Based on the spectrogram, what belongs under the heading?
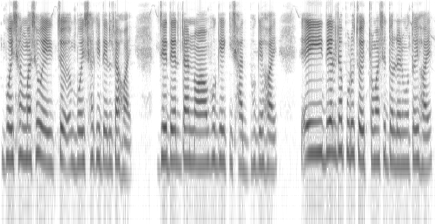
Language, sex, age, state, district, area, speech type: Bengali, female, 18-30, West Bengal, Birbhum, urban, spontaneous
